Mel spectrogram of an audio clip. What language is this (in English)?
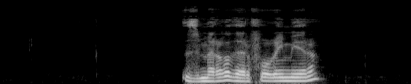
Kabyle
